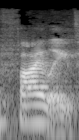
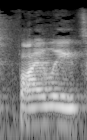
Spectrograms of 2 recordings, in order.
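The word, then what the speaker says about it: phthalates: were saying they're called I call them file eights and that's how I've heard it pronounced but whatever doesn't matter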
